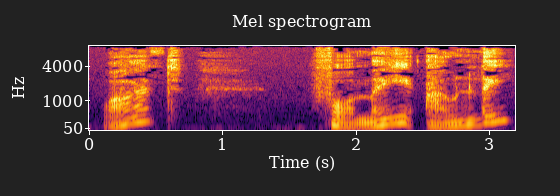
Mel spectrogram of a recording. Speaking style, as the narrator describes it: cried Caderousse

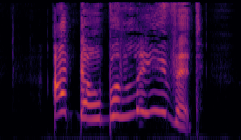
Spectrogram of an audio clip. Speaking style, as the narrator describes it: Polly exclaimed

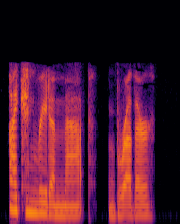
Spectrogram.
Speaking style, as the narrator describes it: Hassar growled

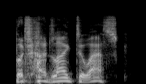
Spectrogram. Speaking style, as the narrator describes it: he chuckled

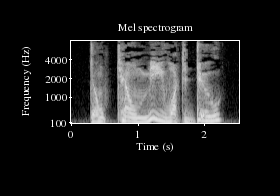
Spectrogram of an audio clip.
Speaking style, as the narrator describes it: Bear growled

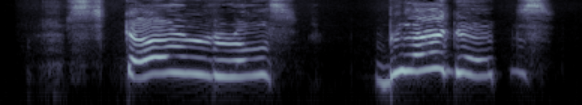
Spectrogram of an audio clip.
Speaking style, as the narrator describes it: shrieked the old man

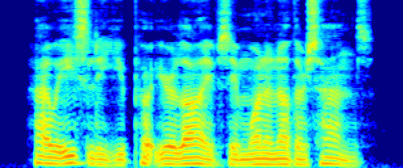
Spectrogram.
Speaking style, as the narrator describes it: she said quietly

